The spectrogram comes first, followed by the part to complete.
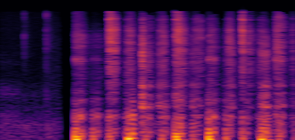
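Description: A drum loop played through Logic Pro's Step FX plugin, chopped by the step gate and effects into a fast, stuttering, glitchy run of hits. It starts abruptly about half a second in.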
